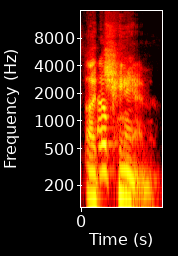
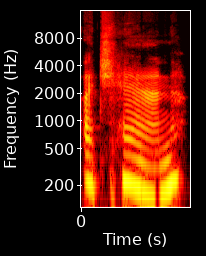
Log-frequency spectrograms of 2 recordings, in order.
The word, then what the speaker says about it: Achane: But I heard it rhymes with train, chain. No, he wants it to be Chan. It's Achane. So we're talking about Achane.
